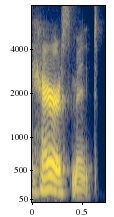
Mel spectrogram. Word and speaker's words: harassment: Growing up, that's all I ever heard. But when I got like probably in maybe by my 30s, I heard people saying harassment. And I think that might be more, people can say in the chat, that might be more of a British pronunciation. I'm not sure. But I thought, well, that's interesting. All of a sudden we're shifting the stress pattern.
